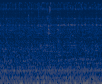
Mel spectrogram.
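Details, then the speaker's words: PT Cruiser engine at idle: low idle surging and dipping unevenly, really jumping; owner believes engine rebuild needed, cause not confirmed. "yeah ah unfortunately looks like it's time for engine rebuild time there's really nothing more we can really do about it but yeah and it's not going to get better"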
